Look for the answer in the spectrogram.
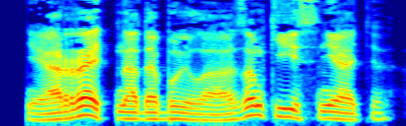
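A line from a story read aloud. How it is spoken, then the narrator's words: Snarling. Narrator (Russian): рыкнул на них я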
